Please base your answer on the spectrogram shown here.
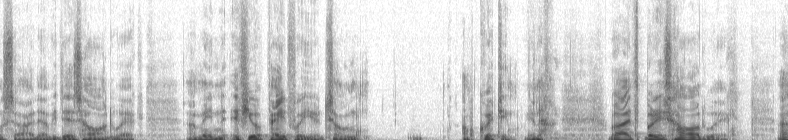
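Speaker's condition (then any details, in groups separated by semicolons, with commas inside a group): No condition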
